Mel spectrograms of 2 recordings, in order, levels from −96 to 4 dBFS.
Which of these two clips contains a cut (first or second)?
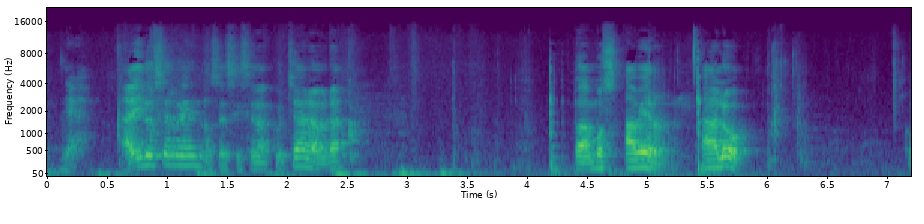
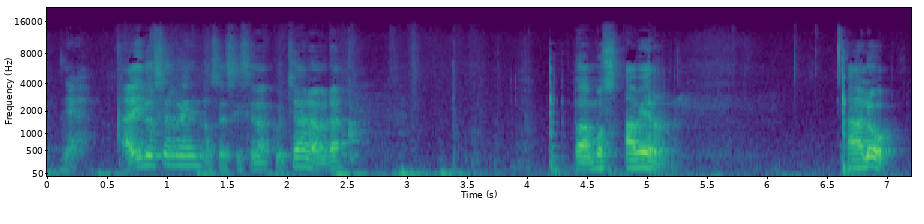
first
